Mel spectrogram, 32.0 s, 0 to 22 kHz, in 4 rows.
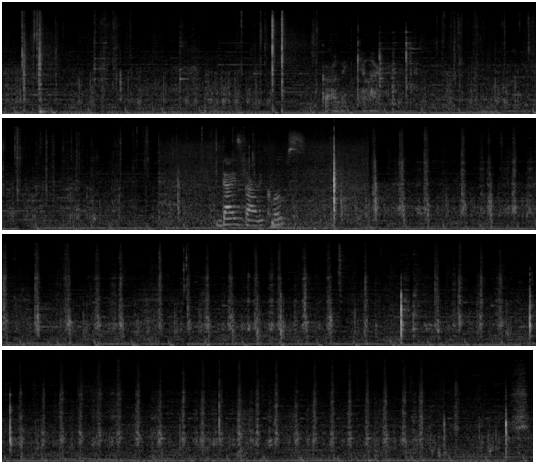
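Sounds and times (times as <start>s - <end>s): kitchen utensils scraping: 1.3s - 3.9s, 10.4s - 32.0s.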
